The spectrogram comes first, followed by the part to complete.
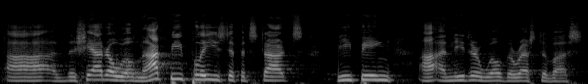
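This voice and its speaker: High-pitched man hosting a show. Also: a little slow, a bit bright. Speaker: host introducing a radio play. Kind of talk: informal welcome speech. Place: live before an audience.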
